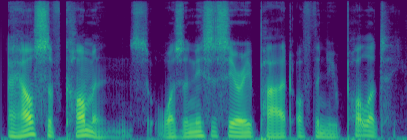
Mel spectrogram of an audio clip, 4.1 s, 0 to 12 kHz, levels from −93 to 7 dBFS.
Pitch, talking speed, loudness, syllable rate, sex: 95 Hz, 175 wpm, -20 LUFS, 5.3 syllables/s, male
